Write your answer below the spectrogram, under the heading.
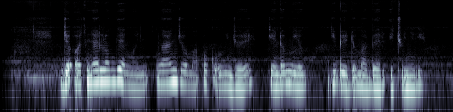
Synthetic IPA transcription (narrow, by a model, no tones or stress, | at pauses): d͡ʒɔʔɔt͡ʃɲalɔɡɛɔŋaɲd͡ʒɔmaʔoko̰wiɲd͡ʒo̰ɾekendomɪjo | ɡibedomabɛɾet͡ʃṵɲɡi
